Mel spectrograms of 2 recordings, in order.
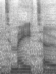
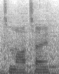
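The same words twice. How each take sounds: First: It is said the American way. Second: It is said the British way. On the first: "some Americans say tomato" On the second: "pronounce it like English people"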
